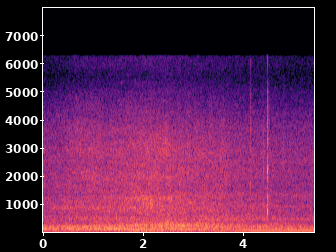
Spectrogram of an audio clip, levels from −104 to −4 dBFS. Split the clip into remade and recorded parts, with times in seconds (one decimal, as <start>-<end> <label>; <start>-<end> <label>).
0.0-1.4 recorded; 1.4-2.6 remade; 2.6-5.4 recorded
